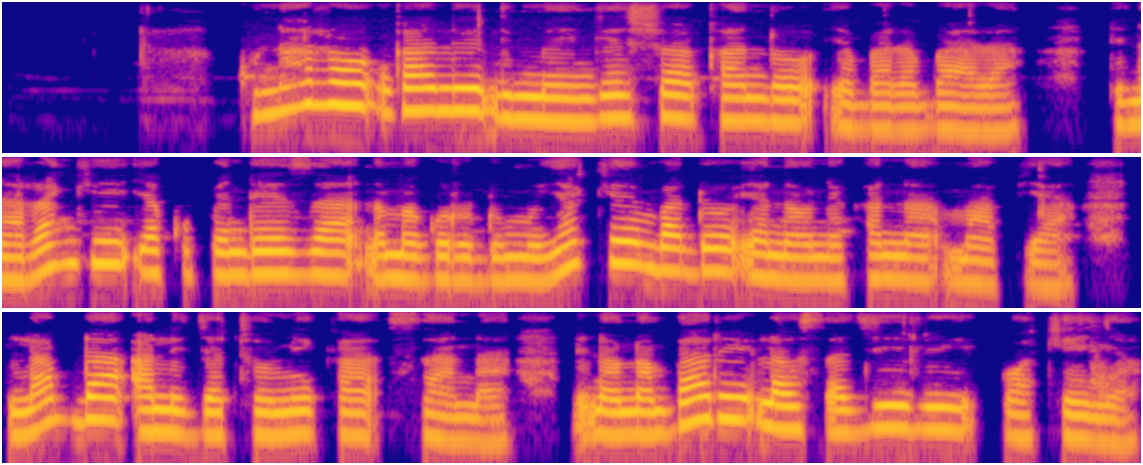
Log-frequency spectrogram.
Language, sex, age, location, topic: Swahili, female, 18-24, Nairobi, finance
